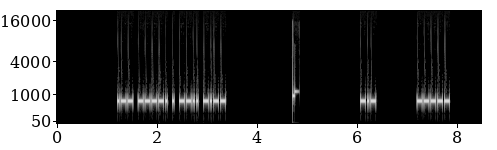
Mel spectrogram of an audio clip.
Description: Morse code, heard as a keyed tone, about 36 wpm, spaced as for 23 wpm, 700 Hz. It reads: W9EZY K0
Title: USA Call Signs - 5 Characters - 8x Character Spacing - 35wpm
